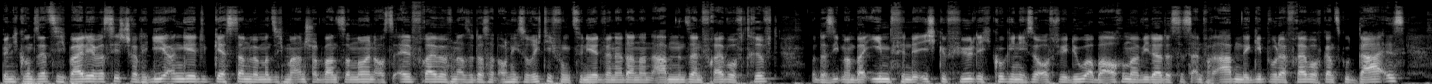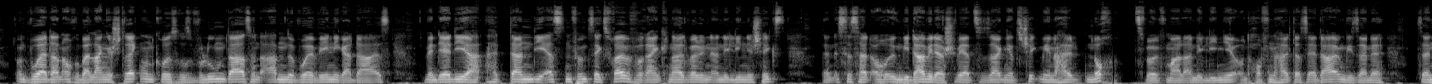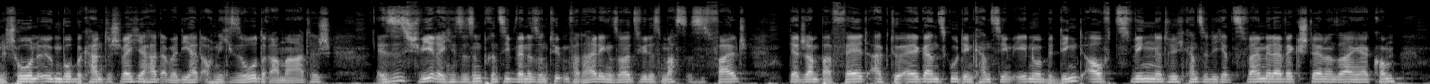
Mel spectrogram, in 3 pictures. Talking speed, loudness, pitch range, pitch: 275 wpm, -20 LUFS, 110-125 Hz, 115 Hz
